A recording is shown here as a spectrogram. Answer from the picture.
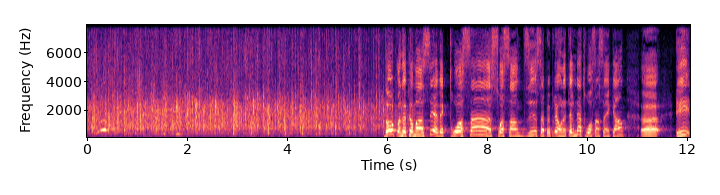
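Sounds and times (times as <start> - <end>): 
audience applause: 0.0 - 6.4
speech: 6.0 - 12.0.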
